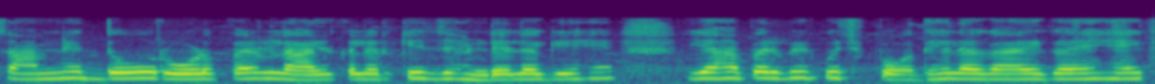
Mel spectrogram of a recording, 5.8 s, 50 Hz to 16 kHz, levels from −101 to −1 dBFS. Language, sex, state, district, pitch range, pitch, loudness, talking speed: Hindi, female, Punjab, Fazilka, 200-230 Hz, 220 Hz, -14 LUFS, 185 wpm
